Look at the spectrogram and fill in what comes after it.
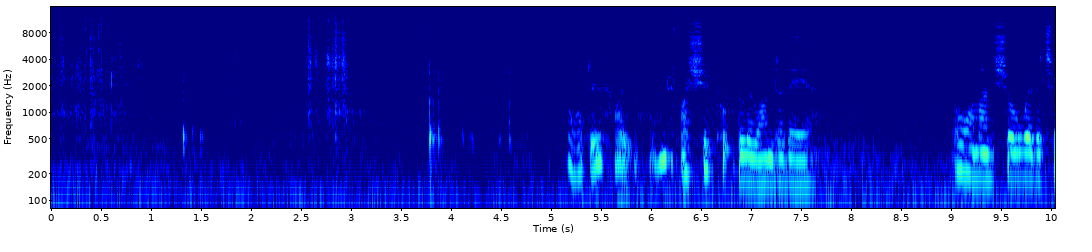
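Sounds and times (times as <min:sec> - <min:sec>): faint crinkly rustling: 0:00.0 - 0:03.5.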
